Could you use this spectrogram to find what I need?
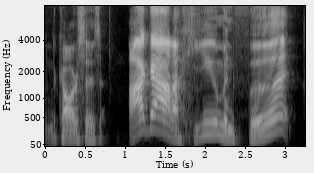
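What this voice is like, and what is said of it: Put-on Southern accent. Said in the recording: “he has a very significant Southern accent. So I am going to be using a Southern accent and doing my best impression”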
